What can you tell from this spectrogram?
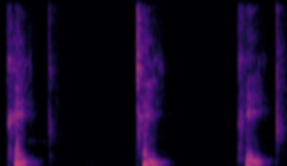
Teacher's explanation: ঠি মানে জিহ্বাটা ঠিক উপরের দাঁতের পিছনে নিয়ে একটু ধাক্কা দিয়ে বলতে হবে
